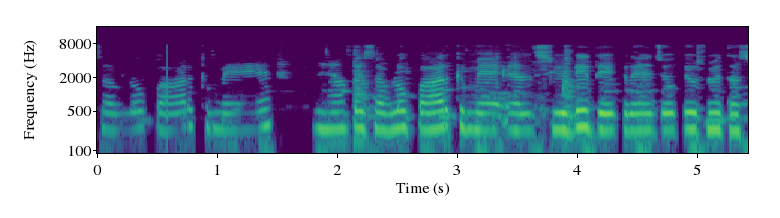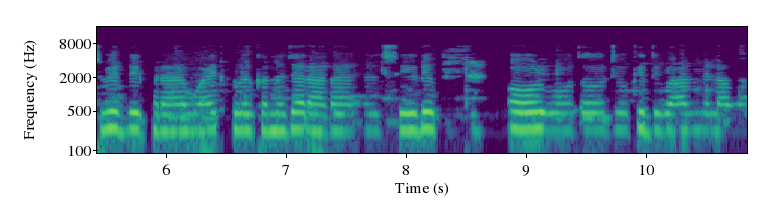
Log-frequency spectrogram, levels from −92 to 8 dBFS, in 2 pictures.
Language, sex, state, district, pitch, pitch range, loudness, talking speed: Hindi, female, Bihar, Jamui, 235 Hz, 230-245 Hz, -21 LUFS, 210 wpm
